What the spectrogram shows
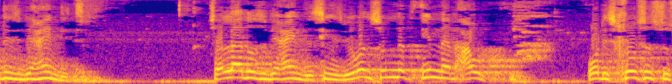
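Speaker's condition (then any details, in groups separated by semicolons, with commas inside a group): No condition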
